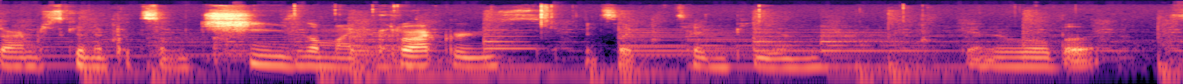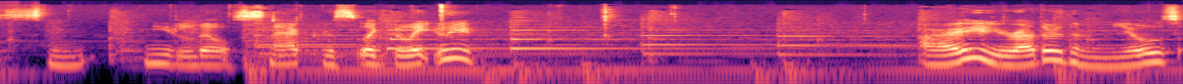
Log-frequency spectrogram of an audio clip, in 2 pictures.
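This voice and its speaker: A woman's voice: low voice, a little slow, music in the background. A woman streamer rambling casually and playfully as she gets ready to play a game, with informal, sweary, self-deprecating talk. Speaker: VTuber streamer playing a visual novel. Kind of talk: casual rambling livestream chat. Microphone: old, cheap microphone.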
